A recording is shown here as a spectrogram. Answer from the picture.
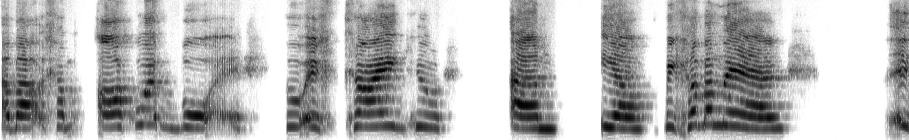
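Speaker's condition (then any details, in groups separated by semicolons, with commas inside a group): Cerebral palsy; from birth; impaired speech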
